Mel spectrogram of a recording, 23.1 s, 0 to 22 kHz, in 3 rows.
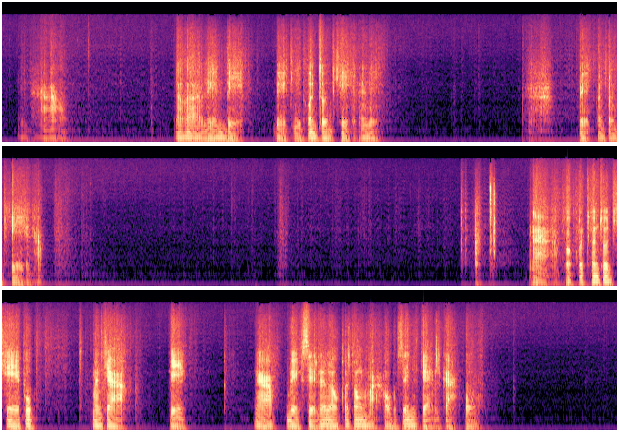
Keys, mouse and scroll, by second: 0.1 drag, 0.9 click, 2.1 click, 5.6 click, 8.8 click, 10.5 click, 11.1 click, 11.6 click, 12.6 click, 18.6 click, 19.7 click, 20.8 click, 22.5 click.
